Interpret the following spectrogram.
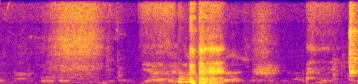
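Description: Indistinct voices talking in a lecture hall, with one loud, brief burst of noise about two and a half seconds in.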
